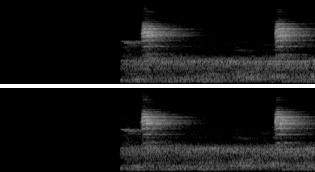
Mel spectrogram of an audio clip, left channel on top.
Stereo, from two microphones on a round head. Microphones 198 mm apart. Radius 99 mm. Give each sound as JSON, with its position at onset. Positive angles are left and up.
{"t": 1.2, "sound": "a bird", "side_deg": -20, "distance_m": 3.0}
